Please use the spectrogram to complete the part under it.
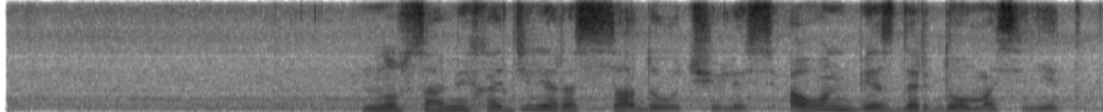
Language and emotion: Russian, neutral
